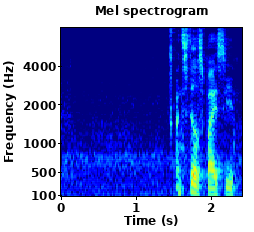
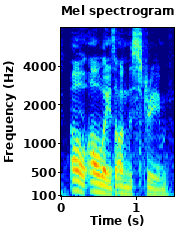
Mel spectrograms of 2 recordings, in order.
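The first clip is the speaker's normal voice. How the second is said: usual speaking voice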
